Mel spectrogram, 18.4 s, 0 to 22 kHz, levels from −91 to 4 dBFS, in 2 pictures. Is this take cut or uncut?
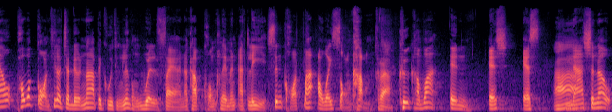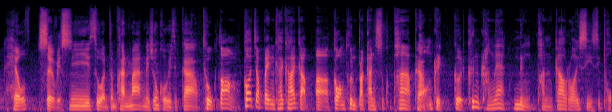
cut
